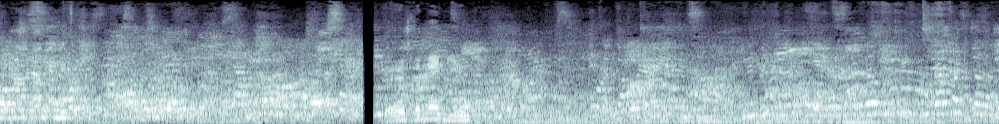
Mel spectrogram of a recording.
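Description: A crowd of people chatters in an echoing room.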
